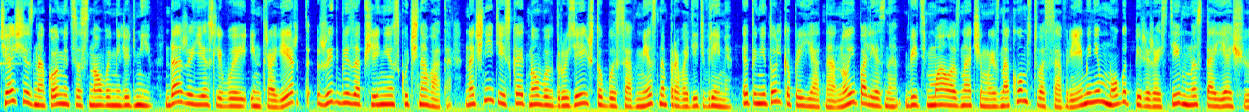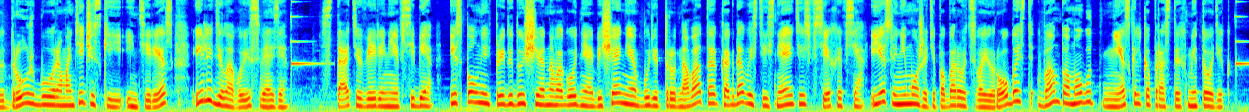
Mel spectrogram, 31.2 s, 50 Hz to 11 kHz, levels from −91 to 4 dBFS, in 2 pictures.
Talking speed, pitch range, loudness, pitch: 135 wpm, 175-225 Hz, -13 LUFS, 195 Hz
